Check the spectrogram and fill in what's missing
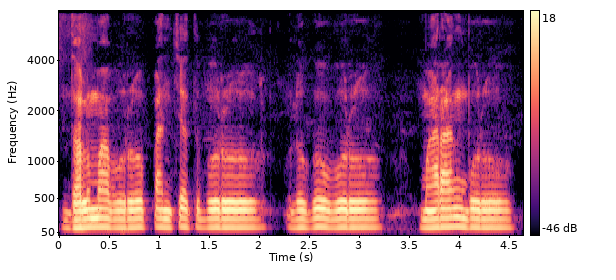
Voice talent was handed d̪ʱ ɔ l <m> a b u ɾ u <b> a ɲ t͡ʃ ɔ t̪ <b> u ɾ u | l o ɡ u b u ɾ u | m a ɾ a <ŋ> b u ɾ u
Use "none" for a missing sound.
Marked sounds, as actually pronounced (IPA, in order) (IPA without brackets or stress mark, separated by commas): m, p, b, ŋ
